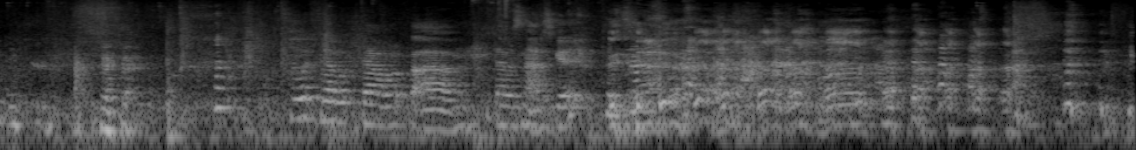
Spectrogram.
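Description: Footsteps shuffle on a wooden floor.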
